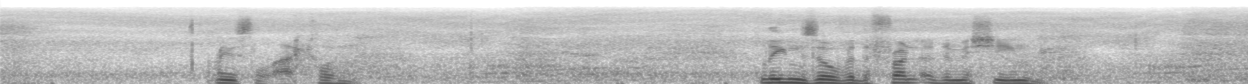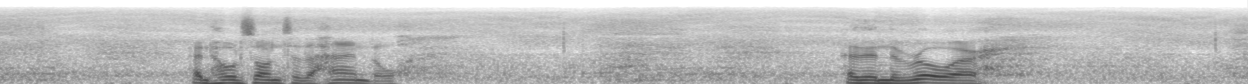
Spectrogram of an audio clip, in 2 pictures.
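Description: A man speaks in short bursts close to a microphone, slightly out of breath.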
